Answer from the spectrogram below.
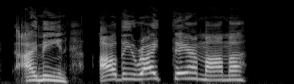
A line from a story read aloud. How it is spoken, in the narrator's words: she cried, exasperated, and then added quickly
